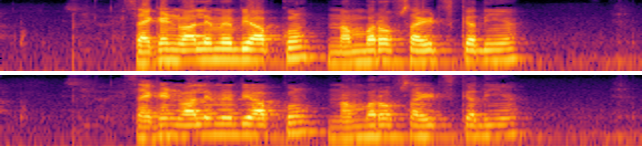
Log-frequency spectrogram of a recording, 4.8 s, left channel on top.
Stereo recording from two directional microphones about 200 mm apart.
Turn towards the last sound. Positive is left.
turn(degrees=60)  # may be behind; listen again after turning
